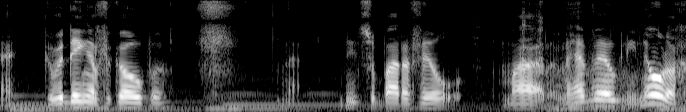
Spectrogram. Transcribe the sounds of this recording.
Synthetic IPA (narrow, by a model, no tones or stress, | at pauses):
ɛ̰kønəʋədɪŋəfərkoːpə | na̰ | nḭtsopaɾəfɪːlˠ | maʋə̰ɦɛbənʋəoːknḭtnoːdəx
